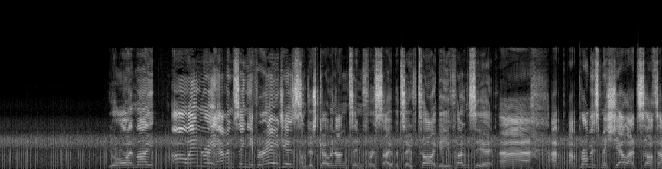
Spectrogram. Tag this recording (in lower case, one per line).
speech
